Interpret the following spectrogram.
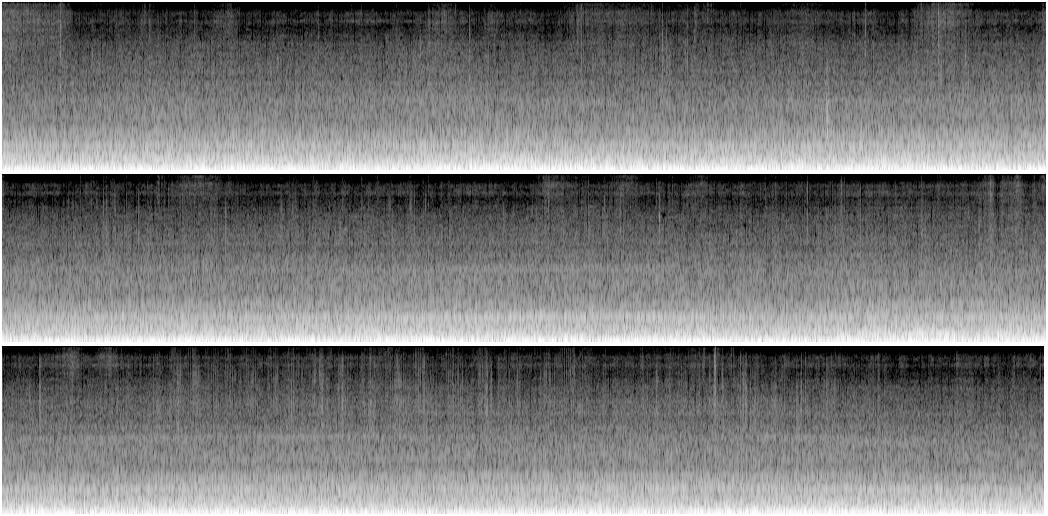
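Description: Car's engine and tyre noise on the road, heard from inside the cabin while driving: a steady low rumble.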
